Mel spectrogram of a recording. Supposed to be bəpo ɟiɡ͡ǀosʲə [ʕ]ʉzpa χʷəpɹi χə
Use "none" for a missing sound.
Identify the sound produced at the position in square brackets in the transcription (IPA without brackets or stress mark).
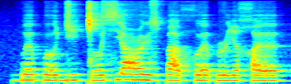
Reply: ʕ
